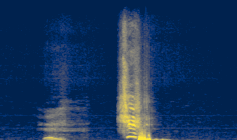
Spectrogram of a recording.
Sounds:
Sneeze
